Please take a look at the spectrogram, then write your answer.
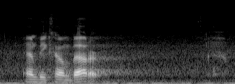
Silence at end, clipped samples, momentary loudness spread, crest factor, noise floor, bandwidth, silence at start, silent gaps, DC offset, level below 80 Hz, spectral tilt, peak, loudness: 0 s; under 0.1%; 25 LU; 22 dB; -38 dBFS; 9.4 kHz; 0 s; none; under 0.1%; -38 dBFS; -6 dB/octave; 0 dBFS; -19 LUFS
